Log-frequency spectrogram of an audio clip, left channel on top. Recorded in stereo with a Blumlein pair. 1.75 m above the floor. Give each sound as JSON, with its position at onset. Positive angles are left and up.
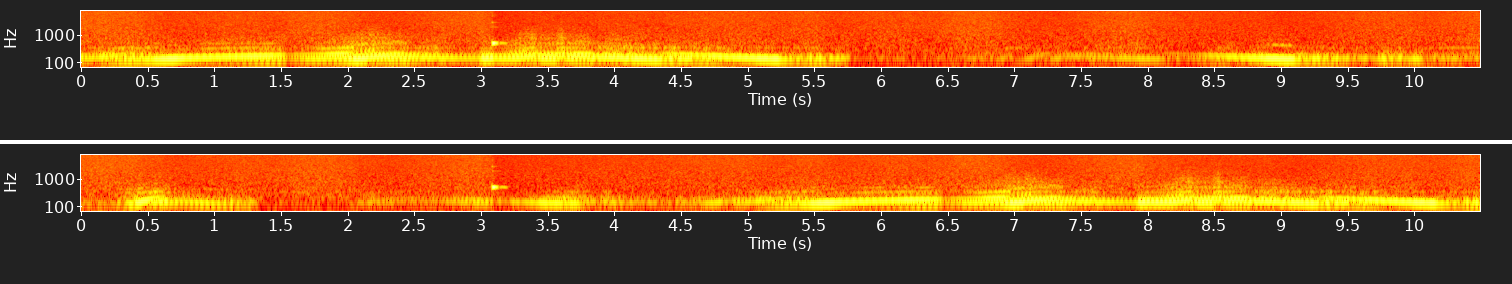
{"t": 3.1, "sound": "a cowbell", "azimuth_deg": 5}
